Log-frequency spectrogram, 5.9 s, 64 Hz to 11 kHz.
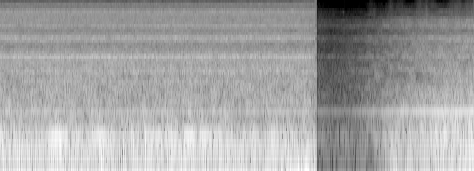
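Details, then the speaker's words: Shinko steam turbine generator at rated 1800 RPM, no load yet before breaker closed: steady even whir with constant high tone, sharply quieter once enclosure door shuts; running smoothly. "You might hear that noise. We'll see what happens when the door closes. You could almost go to sleep now."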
